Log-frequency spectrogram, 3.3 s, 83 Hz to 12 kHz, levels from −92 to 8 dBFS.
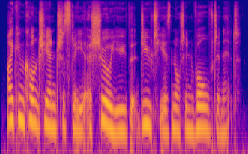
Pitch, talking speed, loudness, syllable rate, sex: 195 Hz, 215 wpm, -16 LUFS, 6.5 syllables/s, female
